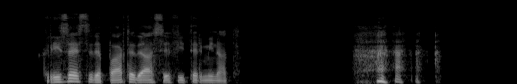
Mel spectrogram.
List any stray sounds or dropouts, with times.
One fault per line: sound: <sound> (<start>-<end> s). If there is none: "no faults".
sound: laugh (3.5-4.4 s)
